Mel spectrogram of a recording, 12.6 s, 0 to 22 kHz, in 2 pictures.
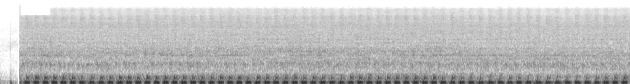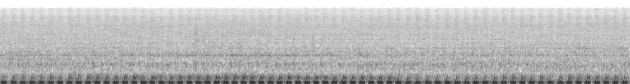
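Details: Suzuki Vinson 500 quad, startup after the head and cylinder were machined and a new gasket and new oil fitted: an even, steady single-cylinder thump with no misses, knocks or hiss. Nothing is leaking and it is not smoking, a clean healthy idle.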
